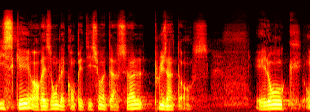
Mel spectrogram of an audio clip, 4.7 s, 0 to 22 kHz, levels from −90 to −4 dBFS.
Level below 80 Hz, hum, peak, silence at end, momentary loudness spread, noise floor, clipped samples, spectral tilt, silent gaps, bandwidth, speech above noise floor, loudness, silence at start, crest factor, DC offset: -64 dBFS; none; -2 dBFS; 0 s; 18 LU; -46 dBFS; under 0.1%; -5.5 dB/octave; none; 13.5 kHz; 29 dB; -17 LUFS; 0 s; 16 dB; under 0.1%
